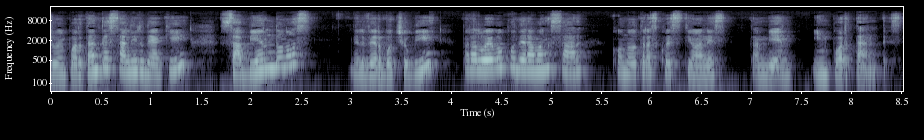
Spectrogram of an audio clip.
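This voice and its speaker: Slow, mellow-voiced Spanish teacher woman. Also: medium pitch. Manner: playful, sings snatches of songs and jokes about herself. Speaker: English teacher. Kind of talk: online English lesson in Spanish.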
